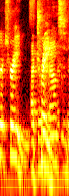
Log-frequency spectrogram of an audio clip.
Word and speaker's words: Atreides: Atreides. I always have a problem pronouncing it. I think they, in the movie at least, I think they pronounce it Atreides.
